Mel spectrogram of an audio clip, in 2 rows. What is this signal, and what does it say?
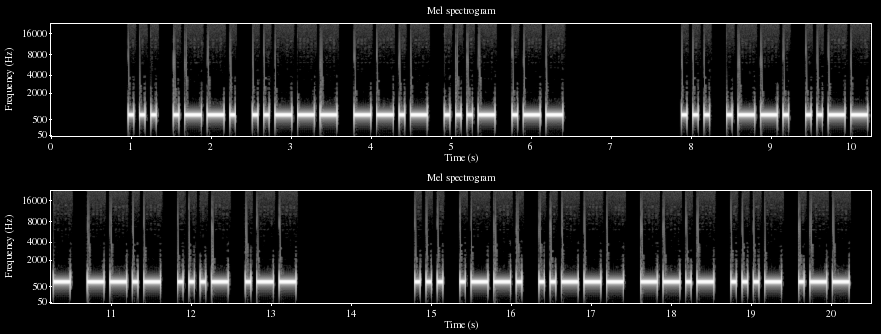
Morse code, heard as a keyed tone, about 17 wpm, 700 Hz. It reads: SP2QVW SP2QVW SP2QVW
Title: DXCC-100 Call Signs - 6 Characters - Repeated 3x - 17wpm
